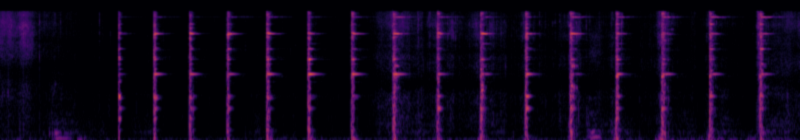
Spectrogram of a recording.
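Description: Hammer striking a metal trap stake about sixteen times at a little over two blows a second, each blow with a short metallic ring, driving the stake into the ground to anchor a raccoon trap. The blows start about a second in and stop just before the end.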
